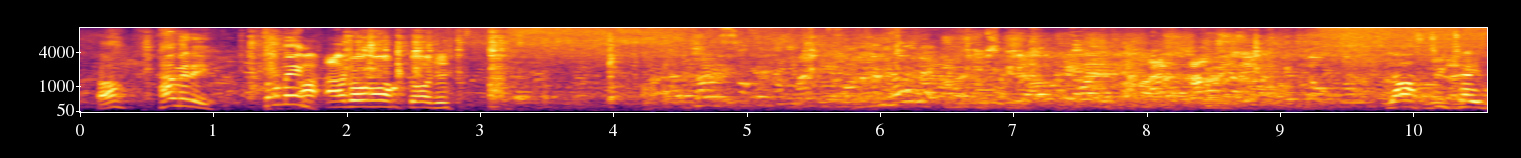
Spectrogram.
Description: Men speak as dishes clink and food sizzles with people speaking in the distance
